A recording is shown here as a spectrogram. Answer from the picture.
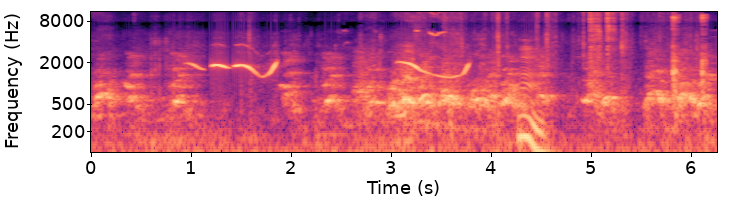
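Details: Rottweiler puppies, one of four in the Loki 2 litter with mother Hanna Gervi, on selection day at a kennel. A few thin gliding whimpers over background chatter, with a brief lower downward squeal.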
